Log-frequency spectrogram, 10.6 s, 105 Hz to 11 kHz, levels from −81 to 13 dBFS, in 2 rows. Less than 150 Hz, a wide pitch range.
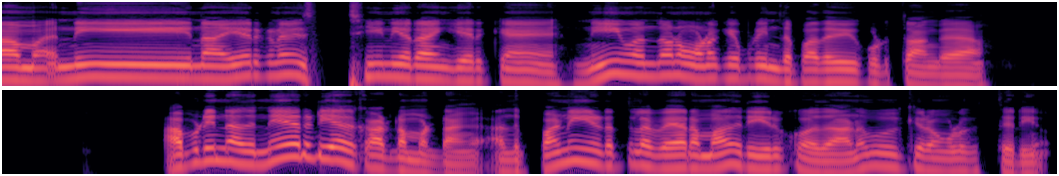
No: medium, 155 Hz; wide, 5.7 semitones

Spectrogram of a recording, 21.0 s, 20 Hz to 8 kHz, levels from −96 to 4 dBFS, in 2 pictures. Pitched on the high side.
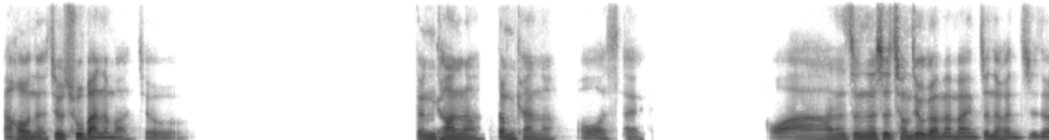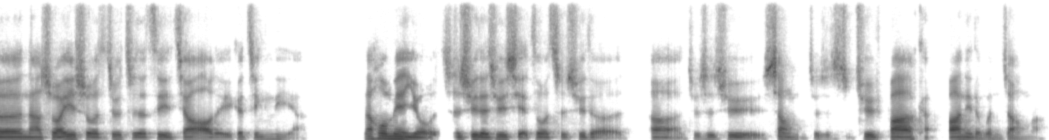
No: low, 115 Hz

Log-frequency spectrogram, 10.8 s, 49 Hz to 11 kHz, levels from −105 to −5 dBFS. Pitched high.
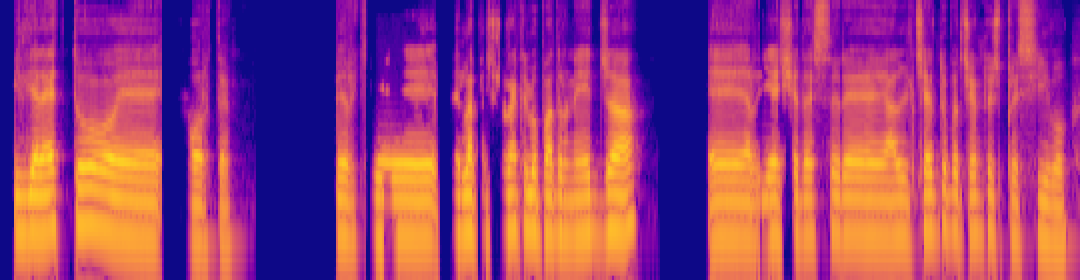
No: low, 120 Hz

